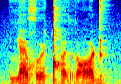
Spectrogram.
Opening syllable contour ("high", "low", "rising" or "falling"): rising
